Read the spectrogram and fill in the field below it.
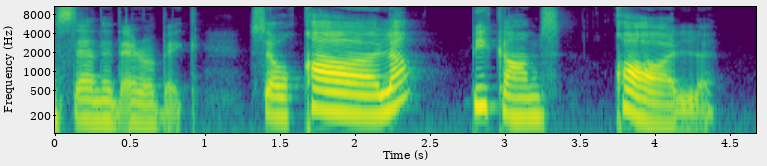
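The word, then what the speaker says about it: قال: Now, in the regions where the qaf is pronounced as a g sound, then that word would be gal, gal. If we are in a region where it's pronounced as an a, for example, in Lebanon or in the cities in Egypt, then it will be pronounced al, al.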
